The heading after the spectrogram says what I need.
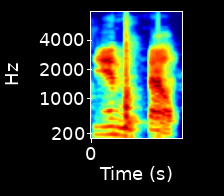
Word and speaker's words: San Rafael: It is pronounced San Rafael. It's really weird.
